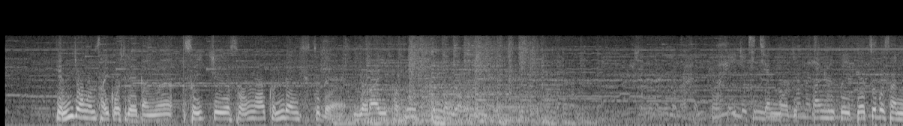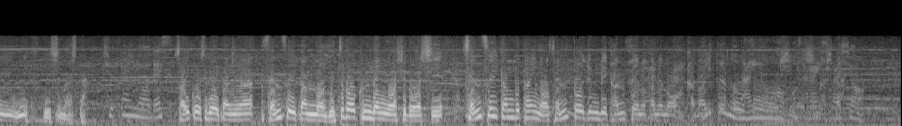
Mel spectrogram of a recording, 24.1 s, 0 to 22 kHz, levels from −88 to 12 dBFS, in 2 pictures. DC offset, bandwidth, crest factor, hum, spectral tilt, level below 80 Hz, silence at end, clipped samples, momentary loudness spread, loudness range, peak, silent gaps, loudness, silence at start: 0.7%; 8 kHz; 18 dB; none; -6 dB/octave; -36 dBFS; 0 s; under 0.1%; 16 LU; 13 LU; 0 dBFS; none; -17 LUFS; 0.05 s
